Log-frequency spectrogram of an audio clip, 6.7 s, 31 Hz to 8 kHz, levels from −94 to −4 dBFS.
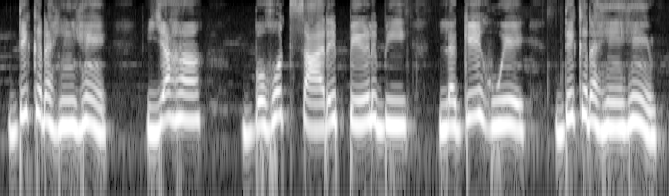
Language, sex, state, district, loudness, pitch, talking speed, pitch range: Hindi, female, Madhya Pradesh, Bhopal, -11 LUFS, 235 Hz, 115 wpm, 215-270 Hz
